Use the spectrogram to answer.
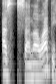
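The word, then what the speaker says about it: السَّمَاوَاتِ: Nah, itu kalau seandainya berhenti di sini bacanya bukan is ataupun us ya, as-samawati. Kenapa? Karena dia ada alif lamnya walaupun dia tidak dibaca. Alif lamnya tidak dimatikan, tidak disukunkan ya.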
